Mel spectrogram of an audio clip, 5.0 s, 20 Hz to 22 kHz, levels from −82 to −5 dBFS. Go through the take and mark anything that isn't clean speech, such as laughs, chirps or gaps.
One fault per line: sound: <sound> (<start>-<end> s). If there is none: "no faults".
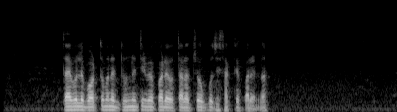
no faults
